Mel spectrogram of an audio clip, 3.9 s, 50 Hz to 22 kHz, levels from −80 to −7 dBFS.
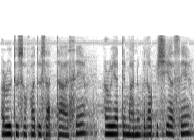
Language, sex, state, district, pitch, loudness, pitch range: Nagamese, female, Nagaland, Dimapur, 225 Hz, -15 LUFS, 220-235 Hz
